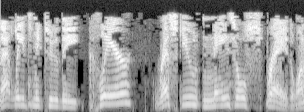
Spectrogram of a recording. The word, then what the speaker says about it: Xlear: Clear is spelled X. L-E-A-R. The X stands for xylitol.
